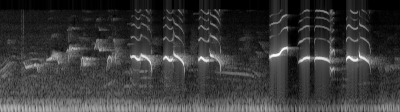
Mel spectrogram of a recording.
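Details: Oriental magpie-robin (murai kampung, murai cacing) singing as a decoy to lure rival birds and call them out to fight. Soft, sliding whistles open, then two bursts of loud, bright whistled notes, some rising and some falling, over a faint low hum.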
